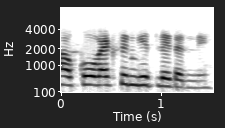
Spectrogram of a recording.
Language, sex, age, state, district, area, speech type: Marathi, female, 30-45, Maharashtra, Yavatmal, rural, conversation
